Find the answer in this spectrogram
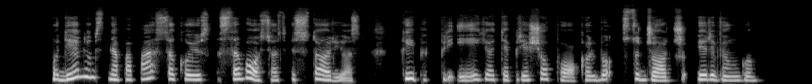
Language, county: Lithuanian, Marijampolė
